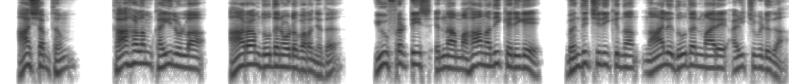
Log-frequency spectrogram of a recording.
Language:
Malayalam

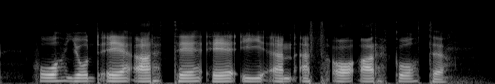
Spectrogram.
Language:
Norwegian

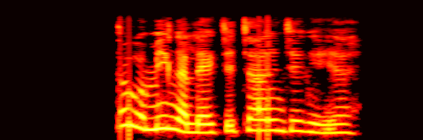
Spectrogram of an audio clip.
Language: Kalenjin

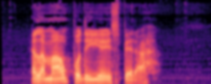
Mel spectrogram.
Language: Portuguese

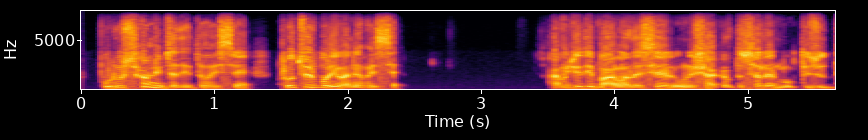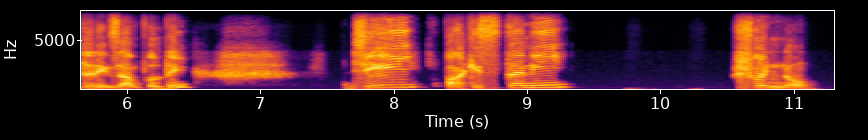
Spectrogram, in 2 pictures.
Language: Bangla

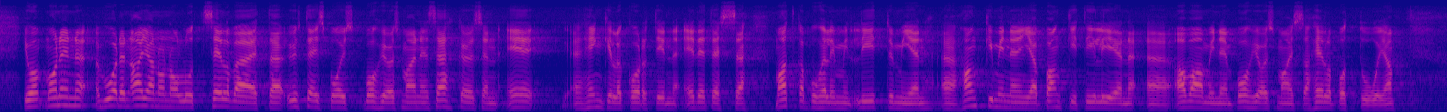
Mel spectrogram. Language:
Finnish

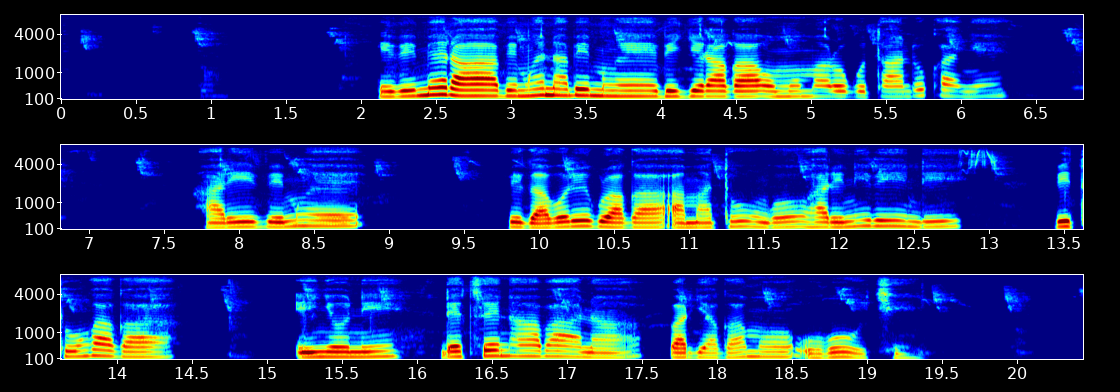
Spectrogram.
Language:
Kinyarwanda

